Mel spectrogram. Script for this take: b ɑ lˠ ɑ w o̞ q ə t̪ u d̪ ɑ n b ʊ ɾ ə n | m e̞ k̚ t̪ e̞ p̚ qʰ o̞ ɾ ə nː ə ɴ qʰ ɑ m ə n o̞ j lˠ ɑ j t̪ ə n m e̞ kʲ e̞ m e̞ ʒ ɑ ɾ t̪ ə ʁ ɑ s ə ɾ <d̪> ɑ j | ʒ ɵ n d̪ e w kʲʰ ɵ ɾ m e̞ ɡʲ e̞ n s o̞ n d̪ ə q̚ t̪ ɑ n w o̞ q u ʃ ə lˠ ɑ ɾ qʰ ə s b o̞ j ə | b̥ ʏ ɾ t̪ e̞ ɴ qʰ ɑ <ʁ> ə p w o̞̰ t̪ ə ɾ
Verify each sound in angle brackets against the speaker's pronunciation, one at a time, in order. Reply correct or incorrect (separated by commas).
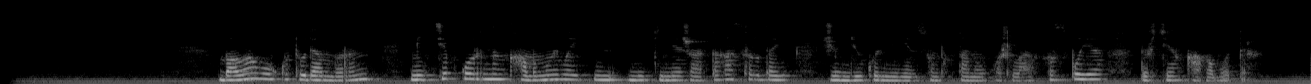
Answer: correct, correct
